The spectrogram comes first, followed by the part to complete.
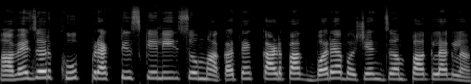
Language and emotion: Goan Konkani, neutral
